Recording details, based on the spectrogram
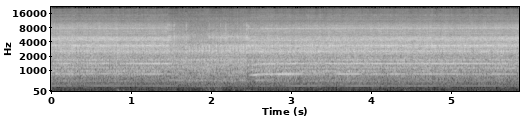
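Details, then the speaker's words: Ford Focus power steering being bled after running completely dry, wheel turned lock to lock: steady high whine with fizzy edge as the pump still draws air; fluid level dropped and is topped up, whine should fade as air clears. "now this one's still making a bit of noise so we just I can see the fluid's gone down again so I'm just going to top it back up again"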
